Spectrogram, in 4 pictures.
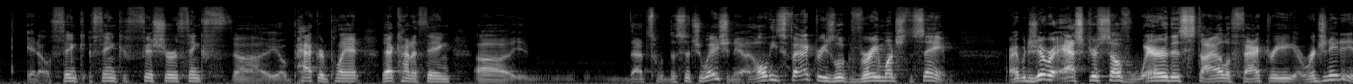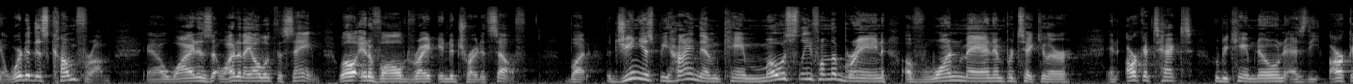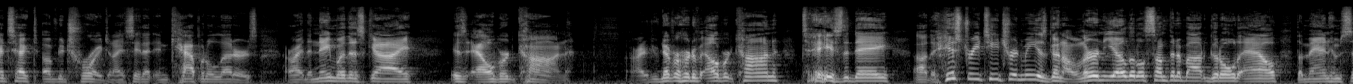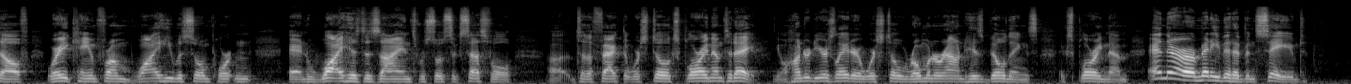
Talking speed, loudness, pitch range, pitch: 210 wpm, -22 LUFS, 130-170 Hz, 145 Hz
